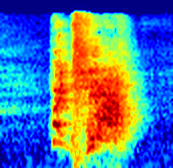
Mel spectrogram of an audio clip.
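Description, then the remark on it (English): A single loud sneeze bursts out after a brief quiet intake, a sharp onset followed by a breathy, hissing release that fades within a second. “Yeah, I really have to sneeze.”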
